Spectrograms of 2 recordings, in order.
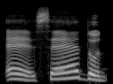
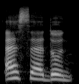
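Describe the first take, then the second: First: "أسد" drawn out, each letter sounded apart; teacher segmenting "أسد"; syllable by syllable. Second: Said in the usual way. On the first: Shown as a demonstration. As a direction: say "أسد" very slowly in separate pieces. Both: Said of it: "نطقت كل حرف لوحده".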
